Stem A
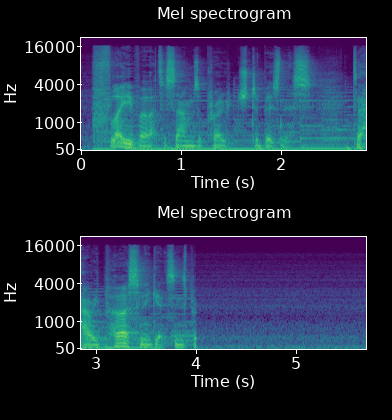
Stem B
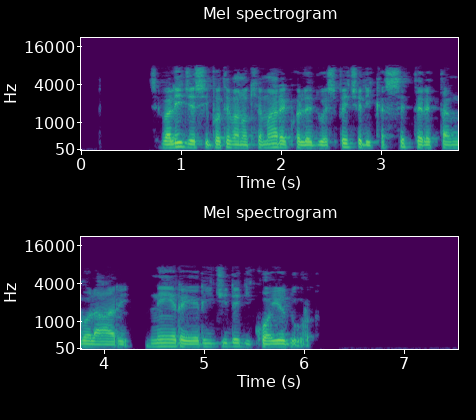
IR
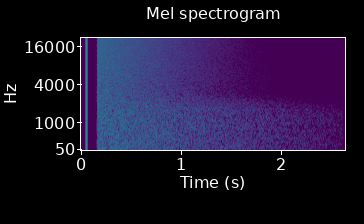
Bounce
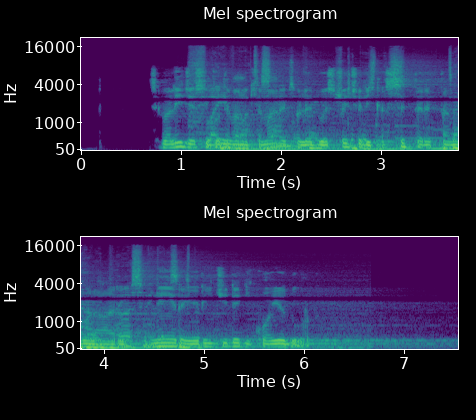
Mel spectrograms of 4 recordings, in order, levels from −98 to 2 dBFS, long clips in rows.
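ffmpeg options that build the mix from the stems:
-filter_complex "[0:a]equalizer=f=83:w=1.8:g=14.5,asplit=2[a][b];[b]adelay=4.2,afreqshift=-0.86[c];[a][c]amix=inputs=2:normalize=1,adelay=950,volume=-4.5dB,asplit=2[d][e];[e]volume=-13.5dB[f];[1:a]equalizer=f=260:t=o:w=0.94:g=-15,alimiter=limit=-22.5dB:level=0:latency=1:release=114,lowshelf=f=360:t=q:w=3:g=10.5,volume=-1.5dB,asplit=2[g][h];[h]volume=-13.5dB[i];[2:a]atrim=start_sample=2205[j];[f][i]amix=inputs=2:normalize=0[k];[k][j]afir=irnorm=-1:irlink=0[l];[d][g][l]amix=inputs=3:normalize=0,equalizer=f=360:t=o:w=0.29:g=3.5,acrossover=split=340|3000[m][n][o];[n]acompressor=threshold=-47dB:ratio=2[p];[m][p][o]amix=inputs=3:normalize=0,asuperstop=centerf=2300:order=8:qfactor=5.3"

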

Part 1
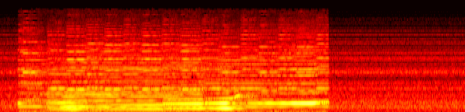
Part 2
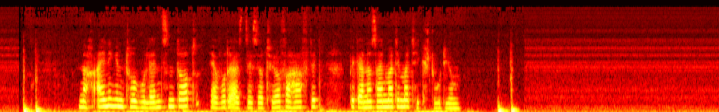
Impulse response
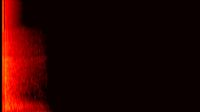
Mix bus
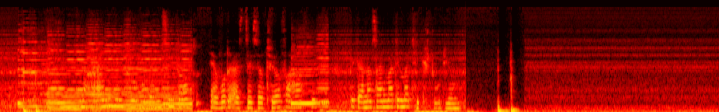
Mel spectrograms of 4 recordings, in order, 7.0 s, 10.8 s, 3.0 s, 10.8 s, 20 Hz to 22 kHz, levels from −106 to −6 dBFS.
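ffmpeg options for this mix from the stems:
-filter_complex "[0:a]acompressor=threshold=-31dB:ratio=2,volume=-1dB,asplit=3[a][b][c];[a]atrim=end=2.89,asetpts=PTS-STARTPTS,afade=t=out:st=2.886:d=0.004:c=hsin[d];[b]atrim=start=2.89:end=4.37,asetpts=PTS-STARTPTS,volume=0[e];[c]atrim=start=4.37,asetpts=PTS-STARTPTS,afade=t=in:d=0.004:c=hsin[f];[d][e][f]concat=n=3:v=0:a=1[g];[1:a]alimiter=limit=-17dB:level=0:latency=1:release=121,flanger=delay=9.3:depth=4.6:regen=-69:speed=1.3:shape=triangular,volume=-5dB[h];[g][h]amix=inputs=2:normalize=0,acompressor=threshold=-38dB:ratio=6"

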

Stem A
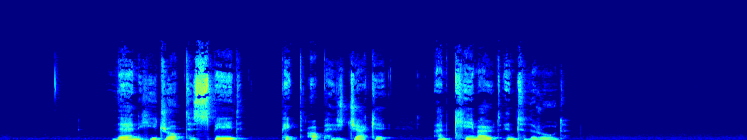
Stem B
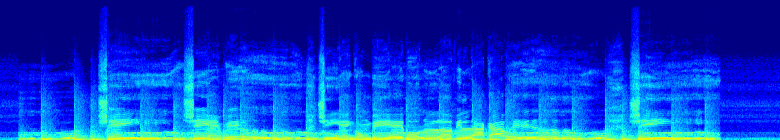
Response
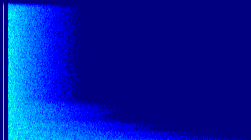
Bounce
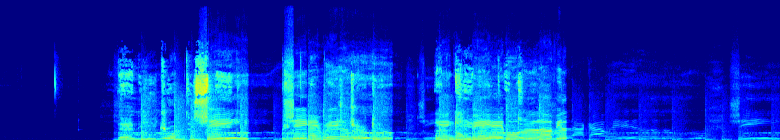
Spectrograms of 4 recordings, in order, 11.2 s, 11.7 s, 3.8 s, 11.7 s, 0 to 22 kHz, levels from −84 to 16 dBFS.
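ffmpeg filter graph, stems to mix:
-filter_complex "[0:a]highshelf=f=7.1k:g=4,volume=-5dB,asplit=2[a][b];[1:a]adelay=1500,volume=-5dB[c];[b]apad=whole_len=582606[d];[c][d]sidechaingate=range=-19dB:threshold=-57dB:ratio=16:detection=peak[e];[a][e]amix=inputs=2:normalize=0,tiltshelf=f=840:g=-8.5"

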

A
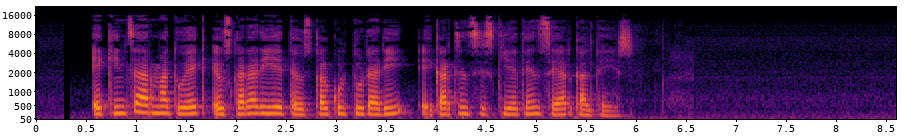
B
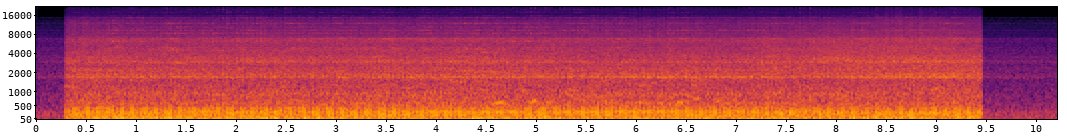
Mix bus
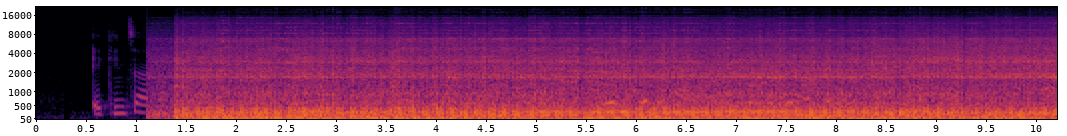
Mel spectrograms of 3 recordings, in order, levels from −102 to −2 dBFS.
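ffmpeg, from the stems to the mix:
-filter_complex "[0:a]acompressor=threshold=-39dB:ratio=3,volume=-17.5dB[a];[1:a]acompressor=threshold=-25dB:ratio=6,adelay=1100,volume=-1.5dB[b];[a][b]amix=inputs=2:normalize=0,alimiter=level_in=1.5dB:limit=-24dB:level=0:latency=1:release=87,volume=-1.5dB"

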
